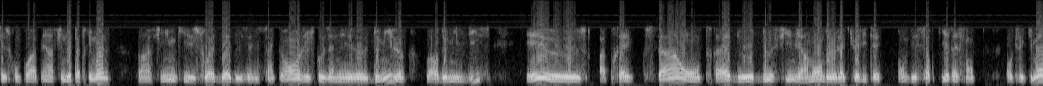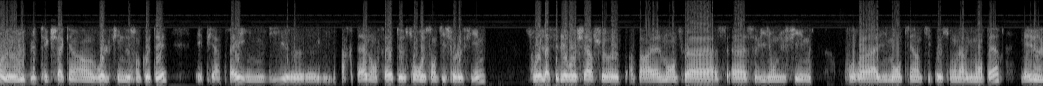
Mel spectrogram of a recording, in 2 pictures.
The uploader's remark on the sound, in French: La radio Strasbourgeoise RBS nous a convié à une interview très sympathique. Pour respecter le protocole sanitaire en vigueur, l'interview s'est déroulée en distanciel par téléphone.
